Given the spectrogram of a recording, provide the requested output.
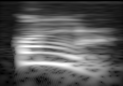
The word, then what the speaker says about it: কন্যা: অদ্য, বাধ্য, কন্যা। শব্দের শেষে হোক মধ্যে হোক, যদি দুফলা জ ফলা থাকে, তাহলে সেই বর্ণটা দুইবার উচ্চারণ হবে।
